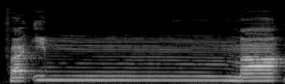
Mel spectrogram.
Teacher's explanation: منہ تو بند ہو جاتا ہے لیکن آواز غنے کی ناک سے نکلتی ہے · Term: میم مشدد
